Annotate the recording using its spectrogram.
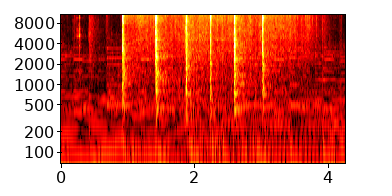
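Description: A regular series of about six sharp mechanical clicks, roughly two or three a second, as the seed metering drive of a PÖTTINGER VITASEM M seed drill is turned a few revolutions to prime the metering wheels with seed. Background music plays under it.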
